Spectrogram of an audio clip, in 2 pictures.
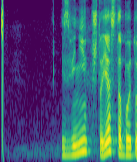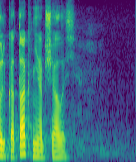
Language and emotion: Russian, sad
